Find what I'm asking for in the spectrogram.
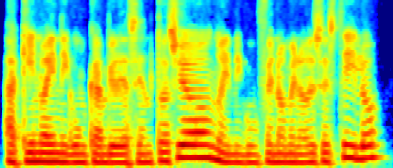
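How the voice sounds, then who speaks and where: A man's voice: on the high side, a little fast, mellow. A man teaching a live Biblical Hebrew grammar class, explaining patiently and repeating each key point.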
